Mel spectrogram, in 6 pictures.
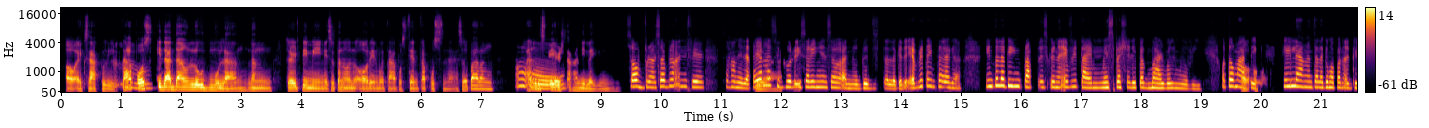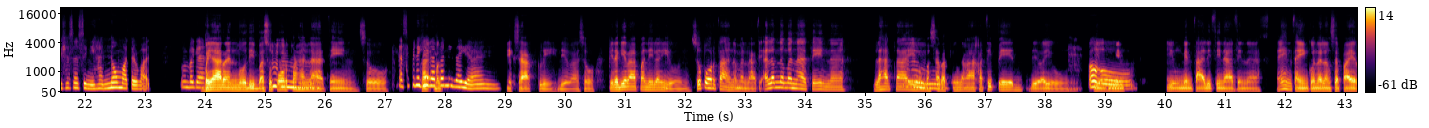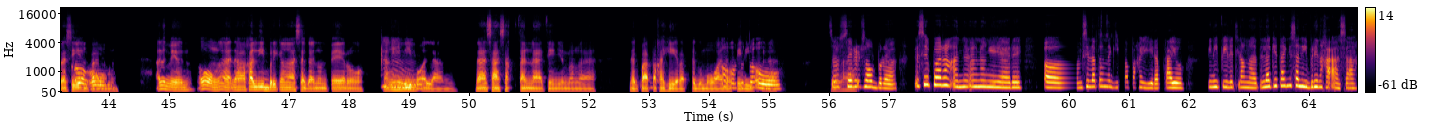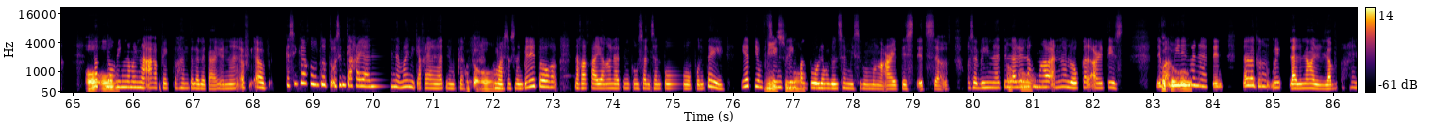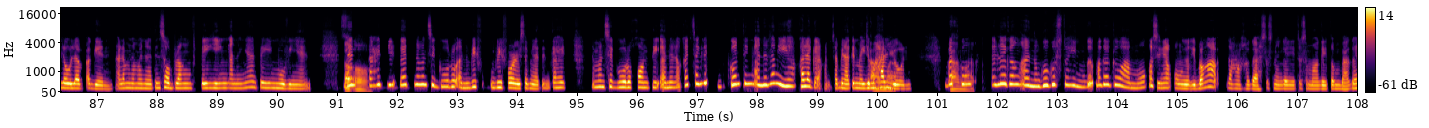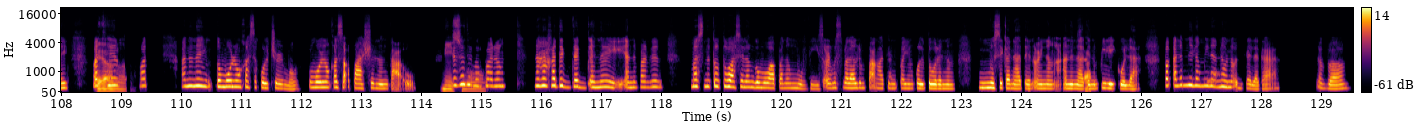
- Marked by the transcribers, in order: static; distorted speech; other noise
- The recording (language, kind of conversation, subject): Filipino, unstructured, Paano mo tinitingnan ang iligal na pagda-download o panonood ng mga pelikula sa internet?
